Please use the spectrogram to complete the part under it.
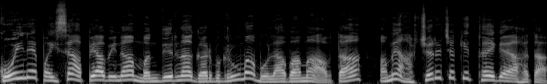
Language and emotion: Gujarati, surprised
